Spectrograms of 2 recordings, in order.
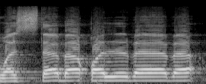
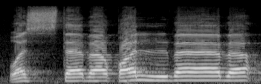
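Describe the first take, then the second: First: It is read plainly without a pressed syllable. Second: It is read with a pressed, emphasized syllable. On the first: The speaker calls it wrong. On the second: The speaker calls it right.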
